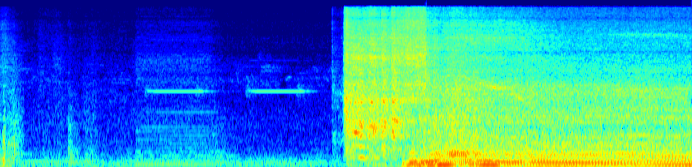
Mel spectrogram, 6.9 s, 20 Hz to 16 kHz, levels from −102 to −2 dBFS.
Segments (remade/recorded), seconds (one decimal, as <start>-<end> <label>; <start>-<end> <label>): 0.0-6.9 recorded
